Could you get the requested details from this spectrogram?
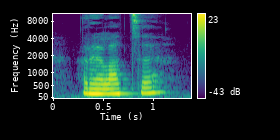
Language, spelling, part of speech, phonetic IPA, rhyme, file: Czech, relace, noun, [ˈrɛlat͡sɛ], -atsɛ, Cs-relace.ogg
- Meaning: 1. relation 2. radio show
